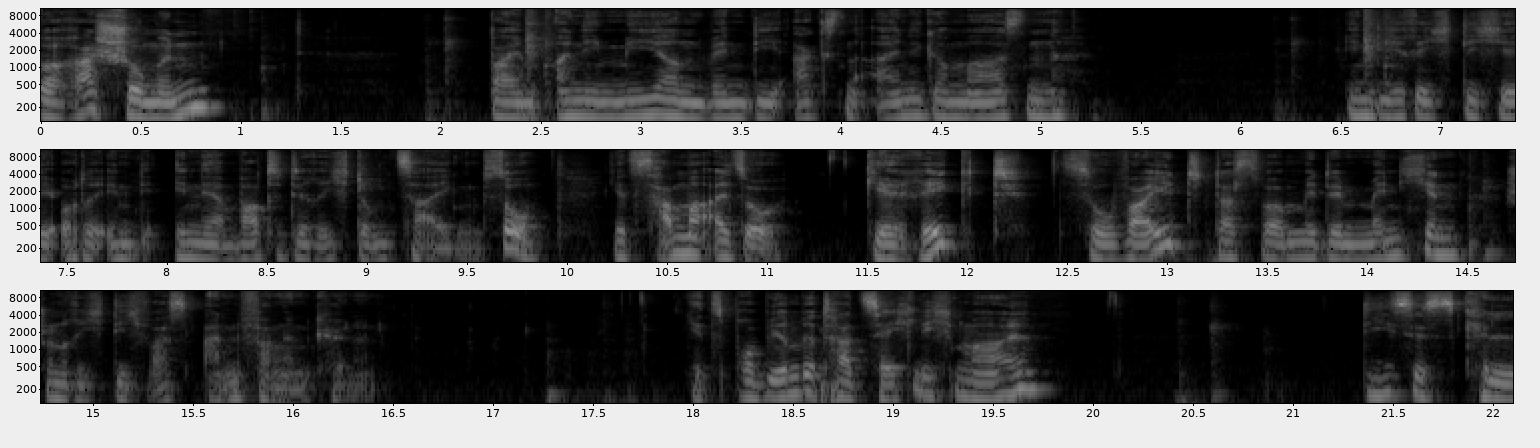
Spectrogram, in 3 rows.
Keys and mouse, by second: 0.9-2.4 drag, 5.0-6.5 drag, 8.9-12.8 middle drag, 13.2-14.4 shift+middle drag, 20.4 Tab.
